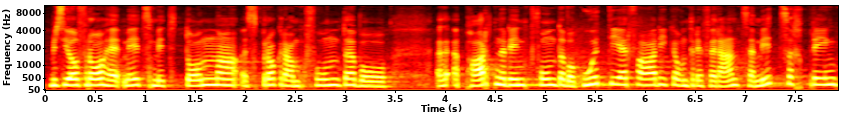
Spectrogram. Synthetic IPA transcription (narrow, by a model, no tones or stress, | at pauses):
mɪɾsiofɾoːɦɛtməjɪt͡smɪtd̥ɔnɑʔəspɾoɡ̥ɾɑmkfʊndəʋo | ʔəʔəpʰɑɾtnəɾɪnkfʊndəʋoɡ̥uətiɛɾfɑːɾiɡ̥əʊndɾɛfɛɾænt͡səmɪtsɪχb̥ɾɪŋt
